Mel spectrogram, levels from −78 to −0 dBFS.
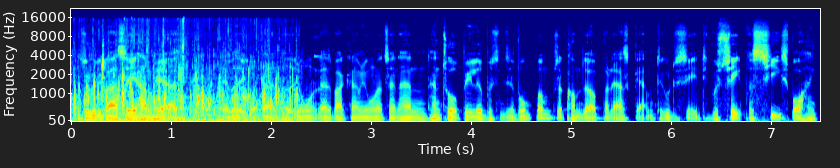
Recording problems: household noises; very loud; until 2 s; 1 dB above the speech

